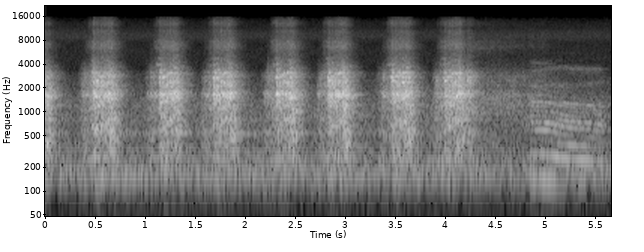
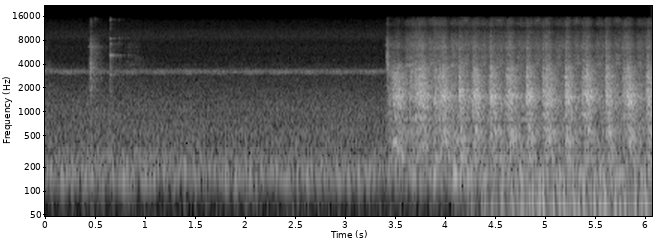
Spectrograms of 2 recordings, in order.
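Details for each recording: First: Motorcycle unrun for about 35 years, carb cleaner sprayed in carbs, throttle and choke jammed: starter drags through about seven slow laboured turns in four seconds then fades; battery jump box too weak. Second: Motorcycle unrun for about 30–35 years, after battery charge, fresh oil, new spark plugs and filed points: catches at about three seconds and settles into a steady popping twin idle; normal first start.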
